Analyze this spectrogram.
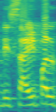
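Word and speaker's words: disciple: वैसे देखिए इसे हम डिसाइपल पढ़ते हैं।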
